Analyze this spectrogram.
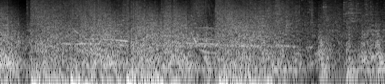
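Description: Gunfire from two pistols being fired at once, a steady, loud roar of blasts with no gaps between them.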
